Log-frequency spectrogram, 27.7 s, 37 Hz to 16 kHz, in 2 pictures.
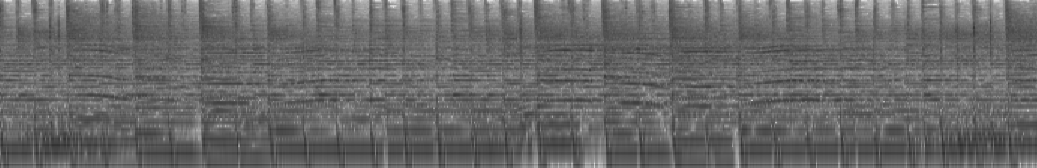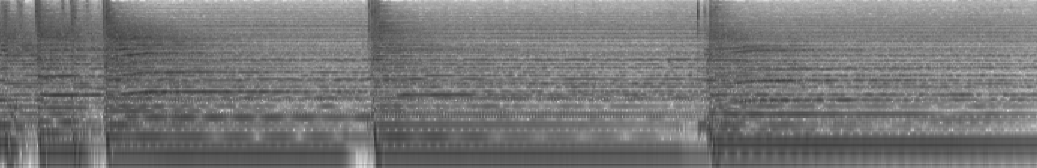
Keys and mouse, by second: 1.4 click, 2.8 click, 4.5-5.7 drag, 7.8-9.1 drag, 14.6 n, 15.4 n, 22.7-25.8 drag, 26.0 middle click.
